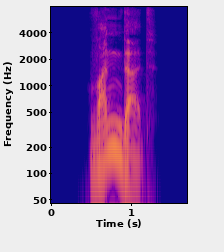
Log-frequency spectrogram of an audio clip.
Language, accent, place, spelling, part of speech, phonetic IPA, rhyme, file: German, Germany, Berlin, wandert, verb, [ˈvandɐt], -andɐt, De-wandert.ogg
- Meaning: inflection of wandern: 1. third-person singular present 2. second-person plural present 3. plural imperative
